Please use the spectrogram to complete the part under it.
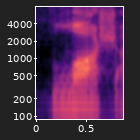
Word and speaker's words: Lausch: attorney for the Northern District of Illinois is a guy by the name of John Lausch, I guess is how you pronounce it, L-A-U-S-C-H.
